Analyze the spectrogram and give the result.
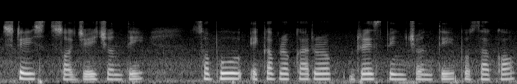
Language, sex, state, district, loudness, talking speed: Odia, female, Odisha, Malkangiri, -17 LUFS, 115 wpm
